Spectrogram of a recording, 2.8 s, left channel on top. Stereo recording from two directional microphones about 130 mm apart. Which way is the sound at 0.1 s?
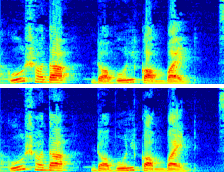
50° right (ahead or behind).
